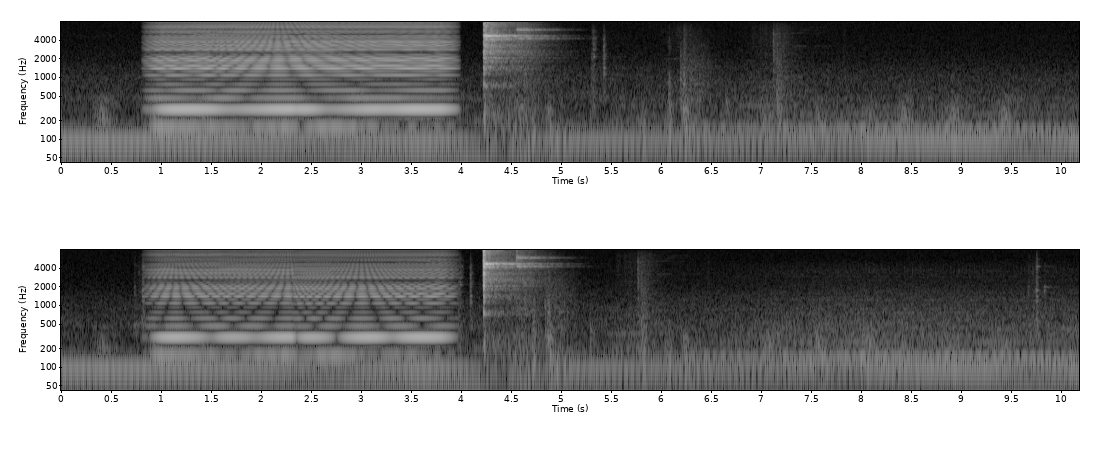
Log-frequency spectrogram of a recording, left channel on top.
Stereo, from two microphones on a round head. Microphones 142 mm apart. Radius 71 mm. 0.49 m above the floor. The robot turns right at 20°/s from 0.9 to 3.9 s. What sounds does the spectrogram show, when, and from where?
4.2 s breaking glass: 70° right (ahead or behind), 1.9 m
